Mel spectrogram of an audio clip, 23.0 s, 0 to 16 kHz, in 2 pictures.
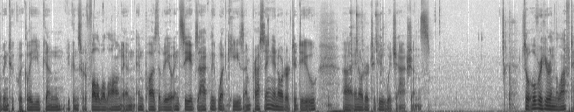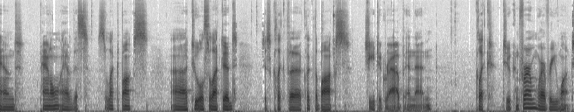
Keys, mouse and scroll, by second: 7.1 ctrl+z, 7.5 ctrl+z, 8.7 click, 13.2 click, 16.5 click, 18.1 g, 20.5 click.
